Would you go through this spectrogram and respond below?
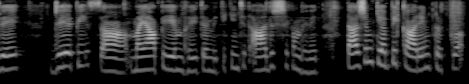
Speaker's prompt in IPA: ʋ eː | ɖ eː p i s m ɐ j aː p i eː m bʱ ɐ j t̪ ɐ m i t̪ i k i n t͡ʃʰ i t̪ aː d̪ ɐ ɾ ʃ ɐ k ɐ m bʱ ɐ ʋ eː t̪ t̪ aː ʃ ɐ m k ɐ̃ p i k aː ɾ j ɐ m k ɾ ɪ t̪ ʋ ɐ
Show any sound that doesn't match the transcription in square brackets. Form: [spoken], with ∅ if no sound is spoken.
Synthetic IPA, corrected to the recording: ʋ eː | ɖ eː p i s m ɐ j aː p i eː m bʱ ɐ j t̪ ɐ m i t̪ i k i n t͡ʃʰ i t̪ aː d̪ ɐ ɾ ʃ ɐ k ɐ m bʱ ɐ ʋ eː t̪ t̪ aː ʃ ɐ m k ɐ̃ p i k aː ɾ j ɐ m k ɾ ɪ t̪ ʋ ɐ

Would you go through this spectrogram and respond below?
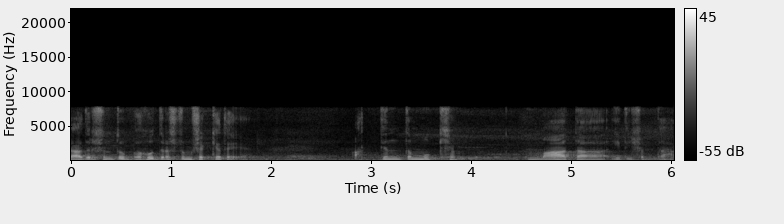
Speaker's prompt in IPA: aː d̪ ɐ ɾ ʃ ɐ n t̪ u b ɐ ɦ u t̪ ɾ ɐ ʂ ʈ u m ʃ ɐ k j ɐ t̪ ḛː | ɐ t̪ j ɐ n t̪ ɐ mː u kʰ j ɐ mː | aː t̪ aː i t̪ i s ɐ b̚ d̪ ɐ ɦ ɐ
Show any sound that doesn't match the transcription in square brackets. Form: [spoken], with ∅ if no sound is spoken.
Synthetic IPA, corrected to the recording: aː d̪ ɐ ɾ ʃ ɐ n t̪ u b ɐ ɦ u [d̪] ɾ ɐ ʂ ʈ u m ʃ ɐ k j ɐ t̪ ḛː | ɐ t̪ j ɐ n t̪ ɐ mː u kʰ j ɐ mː | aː t̪ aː i t̪ i [ʃ] ɐ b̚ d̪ ɐ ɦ ɐ

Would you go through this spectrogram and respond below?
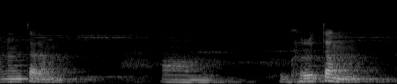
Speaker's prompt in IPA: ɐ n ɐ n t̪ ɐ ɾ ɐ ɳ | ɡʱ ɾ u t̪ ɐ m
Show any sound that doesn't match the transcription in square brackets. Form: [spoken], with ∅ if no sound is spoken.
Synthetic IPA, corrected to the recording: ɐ n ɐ n t̪ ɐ ɾ ɐ [m] | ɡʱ ɾ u t̪ ɐ m

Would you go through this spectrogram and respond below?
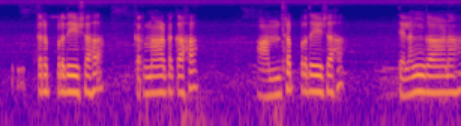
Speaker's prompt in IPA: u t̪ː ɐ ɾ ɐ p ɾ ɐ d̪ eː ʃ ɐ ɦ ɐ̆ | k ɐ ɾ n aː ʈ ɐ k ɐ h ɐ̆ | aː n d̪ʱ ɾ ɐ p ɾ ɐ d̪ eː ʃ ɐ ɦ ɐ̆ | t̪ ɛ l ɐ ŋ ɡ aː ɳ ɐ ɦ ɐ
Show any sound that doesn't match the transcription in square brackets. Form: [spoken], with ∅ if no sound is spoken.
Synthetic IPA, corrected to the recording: u t̪ː ɐ ɾ ɐ p ɾ ɐ d̪ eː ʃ ɐ ɦ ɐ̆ | k ɐ ɾ n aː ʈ ɐ k ɐ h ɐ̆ | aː n d̪ʱ ɾ ɐ p ɾ ɐ d̪ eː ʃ ɐ ɦ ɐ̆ | t̪ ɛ l ɐ ŋ ɡ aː ɳ ɐ ɦ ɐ

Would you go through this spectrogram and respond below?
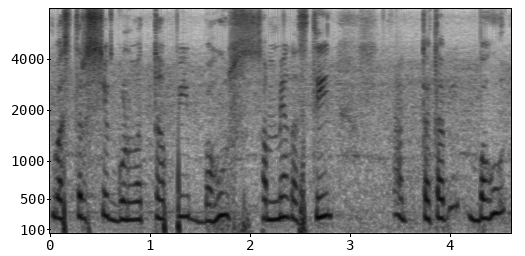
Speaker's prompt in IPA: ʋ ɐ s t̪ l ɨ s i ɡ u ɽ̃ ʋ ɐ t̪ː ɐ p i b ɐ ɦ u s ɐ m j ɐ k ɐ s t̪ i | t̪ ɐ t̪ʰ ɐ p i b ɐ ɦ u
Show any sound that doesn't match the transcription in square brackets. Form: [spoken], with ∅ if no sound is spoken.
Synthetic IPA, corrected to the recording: ʋ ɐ s t̪ [ɾ] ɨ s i ɡ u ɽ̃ ʋ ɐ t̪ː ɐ p i b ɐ ɦ u s ɐ m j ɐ k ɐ s t̪ i | t̪ ɐ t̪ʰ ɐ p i b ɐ ɦ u

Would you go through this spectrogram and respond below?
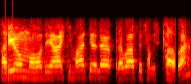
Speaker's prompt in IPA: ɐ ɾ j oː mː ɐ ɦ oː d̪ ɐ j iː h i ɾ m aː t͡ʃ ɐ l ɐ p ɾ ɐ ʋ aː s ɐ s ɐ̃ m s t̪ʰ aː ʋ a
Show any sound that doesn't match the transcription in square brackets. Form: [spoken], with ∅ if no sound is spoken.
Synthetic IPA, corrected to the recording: ɐ ɾ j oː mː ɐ ɦ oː d̪ ɐ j [aː] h i [∅] m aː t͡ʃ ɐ l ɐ p ɾ ɐ ʋ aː s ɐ s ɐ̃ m s t̪ʰ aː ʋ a

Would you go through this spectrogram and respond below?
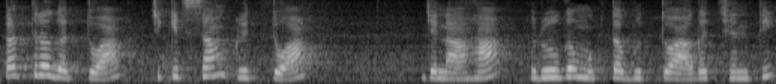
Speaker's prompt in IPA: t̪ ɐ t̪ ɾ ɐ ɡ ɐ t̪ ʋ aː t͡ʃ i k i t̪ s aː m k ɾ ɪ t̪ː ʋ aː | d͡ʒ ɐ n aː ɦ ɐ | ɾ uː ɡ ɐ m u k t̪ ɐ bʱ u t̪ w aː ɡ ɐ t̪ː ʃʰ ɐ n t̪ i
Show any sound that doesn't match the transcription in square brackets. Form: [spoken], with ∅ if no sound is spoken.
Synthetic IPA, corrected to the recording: t̪ ɐ t̪ ɾ ɐ ɡ ɐ t̪ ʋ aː t͡ʃ i k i t̪ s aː m k ɾ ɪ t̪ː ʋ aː | d͡ʒ ɐ n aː ɦ ɐ | ɾ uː ɡ ɐ m u k t̪ ɐ bʱ u t̪ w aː ɡ ɐ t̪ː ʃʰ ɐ n t̪ i

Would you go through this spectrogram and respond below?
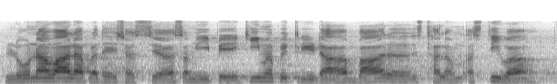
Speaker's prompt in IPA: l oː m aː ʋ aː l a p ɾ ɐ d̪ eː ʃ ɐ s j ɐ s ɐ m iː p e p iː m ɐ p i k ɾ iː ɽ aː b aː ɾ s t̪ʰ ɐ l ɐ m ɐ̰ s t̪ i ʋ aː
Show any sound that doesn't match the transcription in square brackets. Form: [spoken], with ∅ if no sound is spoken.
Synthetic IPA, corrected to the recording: l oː [n] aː ʋ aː l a p ɾ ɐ d̪ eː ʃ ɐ s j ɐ s ɐ m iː p e [k] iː m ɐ p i k ɾ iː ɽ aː b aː ɾ s t̪ʰ ɐ l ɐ m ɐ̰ s t̪ i ʋ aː

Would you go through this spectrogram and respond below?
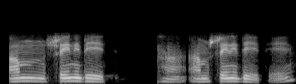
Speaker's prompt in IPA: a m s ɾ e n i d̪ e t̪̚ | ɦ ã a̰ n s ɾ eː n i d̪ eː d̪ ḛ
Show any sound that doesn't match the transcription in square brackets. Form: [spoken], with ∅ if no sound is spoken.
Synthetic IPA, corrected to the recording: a m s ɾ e n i d̪ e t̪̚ | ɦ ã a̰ [m] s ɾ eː n i d̪ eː [t̪] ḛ

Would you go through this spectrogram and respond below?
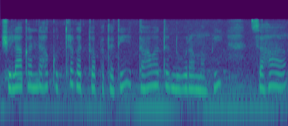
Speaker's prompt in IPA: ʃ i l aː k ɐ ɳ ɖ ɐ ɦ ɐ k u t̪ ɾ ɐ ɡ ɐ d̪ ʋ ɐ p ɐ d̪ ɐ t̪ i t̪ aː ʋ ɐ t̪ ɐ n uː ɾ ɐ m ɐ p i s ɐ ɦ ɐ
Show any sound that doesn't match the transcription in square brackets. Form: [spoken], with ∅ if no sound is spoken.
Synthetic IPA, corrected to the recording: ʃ i l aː k ɐ ɳ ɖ ɐ ɦ ɐ k u t̪ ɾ ɐ ɡ ɐ [t̪] ʋ ɐ p ɐ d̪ ɐ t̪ i t̪ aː ʋ ɐ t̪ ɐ n uː ɾ ɐ m ɐ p i s ɐ ɦ ɐ

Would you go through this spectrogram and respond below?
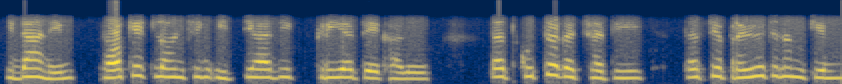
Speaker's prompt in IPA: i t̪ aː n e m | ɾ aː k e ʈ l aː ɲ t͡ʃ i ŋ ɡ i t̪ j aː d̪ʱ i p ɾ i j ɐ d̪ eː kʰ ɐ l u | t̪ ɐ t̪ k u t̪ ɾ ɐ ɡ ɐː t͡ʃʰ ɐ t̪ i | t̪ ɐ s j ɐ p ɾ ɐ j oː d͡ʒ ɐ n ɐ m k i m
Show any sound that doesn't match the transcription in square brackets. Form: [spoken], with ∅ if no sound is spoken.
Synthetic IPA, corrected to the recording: i [d̪] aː n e m | ɾ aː k e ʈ l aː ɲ t͡ʃ i ŋ ɡ i t̪ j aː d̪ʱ i [k] ɾ i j ɐ [t̪] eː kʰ ɐ l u | t̪ ɐ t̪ k u t̪ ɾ ɐ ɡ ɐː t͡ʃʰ ɐ t̪ i | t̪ ɐ s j ɐ p ɾ ɐ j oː d͡ʒ ɐ n ɐ m k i m

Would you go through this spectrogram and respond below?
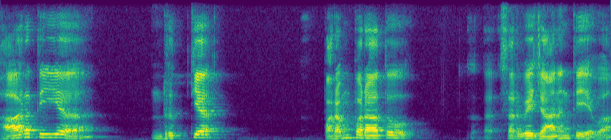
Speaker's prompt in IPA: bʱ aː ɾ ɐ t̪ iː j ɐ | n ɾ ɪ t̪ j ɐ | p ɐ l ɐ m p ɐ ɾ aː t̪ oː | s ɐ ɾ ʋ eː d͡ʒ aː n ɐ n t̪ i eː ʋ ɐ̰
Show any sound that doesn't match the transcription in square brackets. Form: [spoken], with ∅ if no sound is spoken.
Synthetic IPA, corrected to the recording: bʱ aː ɾ ɐ t̪ iː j ɐ | n ɾ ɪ t̪ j ɐ | p ɐ [ɾ] ɐ m p ɐ ɾ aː t̪ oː | s ɐ ɾ ʋ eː d͡ʒ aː n ɐ n t̪ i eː ʋ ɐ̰

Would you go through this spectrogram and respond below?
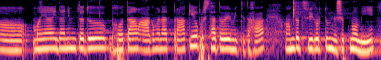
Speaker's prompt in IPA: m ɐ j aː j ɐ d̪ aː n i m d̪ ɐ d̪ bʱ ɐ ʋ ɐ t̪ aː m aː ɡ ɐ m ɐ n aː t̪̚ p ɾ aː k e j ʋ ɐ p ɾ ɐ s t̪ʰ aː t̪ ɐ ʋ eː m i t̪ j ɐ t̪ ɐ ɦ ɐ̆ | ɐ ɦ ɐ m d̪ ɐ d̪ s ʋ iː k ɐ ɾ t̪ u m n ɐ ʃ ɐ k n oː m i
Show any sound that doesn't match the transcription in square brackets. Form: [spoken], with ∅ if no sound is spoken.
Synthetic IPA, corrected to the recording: m ɐ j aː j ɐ d̪ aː n i m [t̪] ɐ d̪ bʱ ɐ ʋ ɐ t̪ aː m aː ɡ ɐ m ɐ n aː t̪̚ p ɾ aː k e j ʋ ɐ p ɾ ɐ s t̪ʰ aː t̪ ɐ ʋ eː m i t̪ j ɐ t̪ ɐ ɦ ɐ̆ | ɐ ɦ ɐ m [t̪] ɐ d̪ s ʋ iː k ɐ ɾ t̪ u m n ɐ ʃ ɐ k n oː m i

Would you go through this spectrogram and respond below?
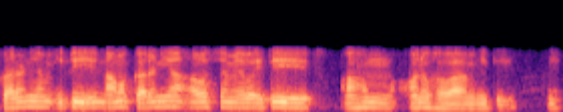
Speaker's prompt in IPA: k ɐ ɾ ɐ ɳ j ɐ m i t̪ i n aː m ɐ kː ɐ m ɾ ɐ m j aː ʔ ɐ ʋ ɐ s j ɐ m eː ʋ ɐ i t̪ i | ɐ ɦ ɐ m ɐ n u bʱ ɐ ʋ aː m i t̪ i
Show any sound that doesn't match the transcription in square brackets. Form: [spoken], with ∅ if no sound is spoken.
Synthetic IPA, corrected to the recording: k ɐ ɾ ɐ ɳ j ɐ m i t̪ i n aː m ɐ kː ɐ [∅] ɾ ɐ [ɳ] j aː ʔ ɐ ʋ ɐ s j ɐ m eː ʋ ɐ i t̪ i | ɐ ɦ ɐ m ɐ n u bʱ ɐ ʋ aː m i t̪ i

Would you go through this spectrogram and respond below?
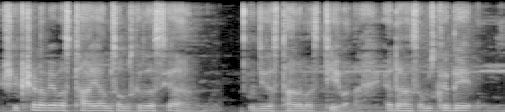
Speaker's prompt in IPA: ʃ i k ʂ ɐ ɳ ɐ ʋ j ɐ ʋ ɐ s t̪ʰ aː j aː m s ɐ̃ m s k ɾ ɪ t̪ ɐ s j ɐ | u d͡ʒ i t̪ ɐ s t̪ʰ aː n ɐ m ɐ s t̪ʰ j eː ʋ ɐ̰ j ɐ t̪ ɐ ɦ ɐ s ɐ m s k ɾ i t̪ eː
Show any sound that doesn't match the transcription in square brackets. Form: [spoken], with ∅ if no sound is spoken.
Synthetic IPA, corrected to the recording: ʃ i k ʂ ɐ ɳ ɐ ʋ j ɐ ʋ ɐ s t̪ʰ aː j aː m s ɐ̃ m s k ɾ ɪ t̪ ɐ s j ɐ | u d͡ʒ i t̪ ɐ s t̪ʰ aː n ɐ m ɐ s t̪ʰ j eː ʋ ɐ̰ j ɐ t̪ ɐ ɦ ɐ s ɐ m s k ɾ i t̪ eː

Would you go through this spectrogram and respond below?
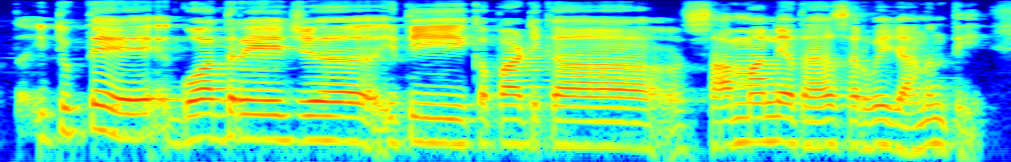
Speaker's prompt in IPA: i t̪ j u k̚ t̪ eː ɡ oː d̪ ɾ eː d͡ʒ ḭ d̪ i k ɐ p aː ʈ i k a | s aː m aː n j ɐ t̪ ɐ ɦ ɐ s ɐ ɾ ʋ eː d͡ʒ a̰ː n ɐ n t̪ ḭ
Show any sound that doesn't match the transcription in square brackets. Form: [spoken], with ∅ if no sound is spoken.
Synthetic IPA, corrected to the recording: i t̪ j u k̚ t̪ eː ɡ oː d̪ ɾ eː d͡ʒ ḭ [t̪] i k ɐ p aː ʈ i k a | s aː m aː n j ɐ t̪ ɐ ɦ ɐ s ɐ ɾ ʋ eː d͡ʒ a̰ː n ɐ n t̪ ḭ

